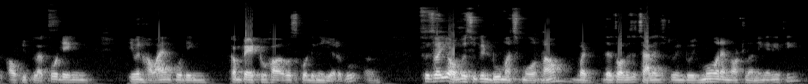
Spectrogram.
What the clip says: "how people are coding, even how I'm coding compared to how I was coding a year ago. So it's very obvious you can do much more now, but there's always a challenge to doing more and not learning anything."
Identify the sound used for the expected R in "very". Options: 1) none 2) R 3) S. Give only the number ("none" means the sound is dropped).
1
